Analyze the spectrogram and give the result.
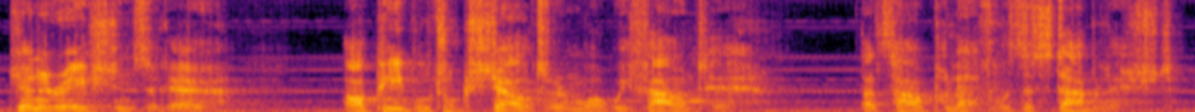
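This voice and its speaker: A man's voice: on the low side, animated, normal speed, sharp tone, a little hiss or hum. An actor playing a fussy, irritable male alien historian in a video game, curt and sardonic. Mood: dry, explanatory. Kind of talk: video game dialogue acting.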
